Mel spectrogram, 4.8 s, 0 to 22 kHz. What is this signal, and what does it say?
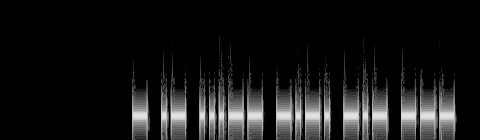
Morse code, heard as a keyed tone, about 25 wpm, 690 Hz. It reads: TA3CKO
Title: DXCC-100 Call Signs - 6 Characters - 25wpm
